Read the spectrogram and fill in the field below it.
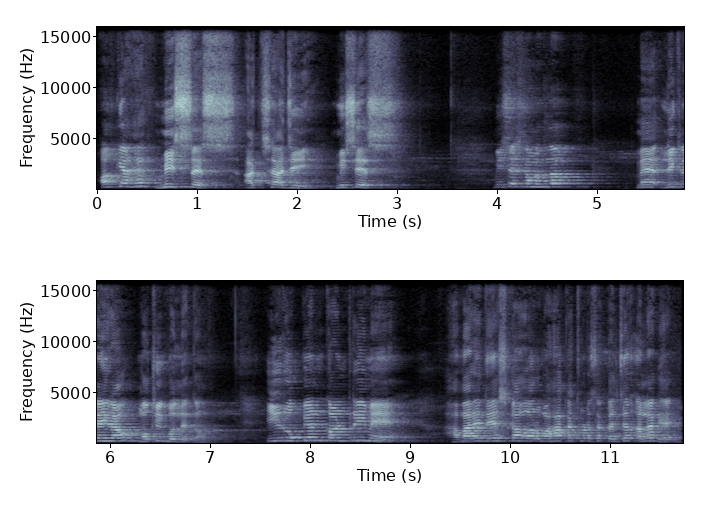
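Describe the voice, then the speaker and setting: An Indian man teaches a spoken lesson, lecturing rhetorically and putting questions directly to his listeners. His voice is very high and sharp at a normal pace. The room is very echoey.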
